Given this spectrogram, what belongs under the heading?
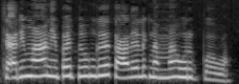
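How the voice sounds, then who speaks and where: A woman voicing a kindly, fatherly village uncle in a cartoon, talking gently to a crying girl. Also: sits high, fast talker, dry recording, close to an everyday voice. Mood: caring. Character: kindly village uncle, tired after work. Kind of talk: cartoon voice acting. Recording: dull, dry lo-fi sound.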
